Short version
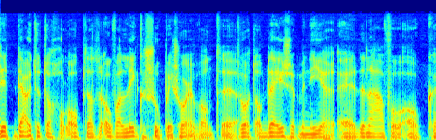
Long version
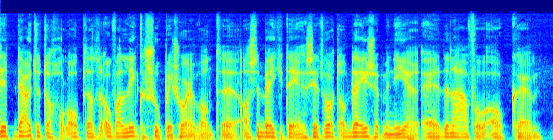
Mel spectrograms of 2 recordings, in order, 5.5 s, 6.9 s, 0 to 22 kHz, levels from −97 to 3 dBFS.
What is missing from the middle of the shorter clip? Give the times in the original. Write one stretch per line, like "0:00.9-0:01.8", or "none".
0:02.9-0:04.0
